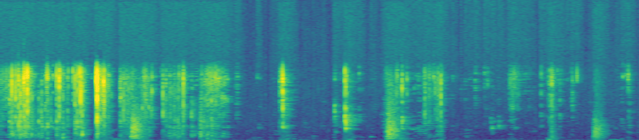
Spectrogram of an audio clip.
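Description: Faint chewing of a Starburst jelly bean: a quick run of soft mouth clicks for the first two seconds or so, then only occasional ones.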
